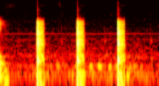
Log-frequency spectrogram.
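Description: Three sharp single clicks, evenly spaced a little over half a second apart, as a chess program steps forward through a game move by move.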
